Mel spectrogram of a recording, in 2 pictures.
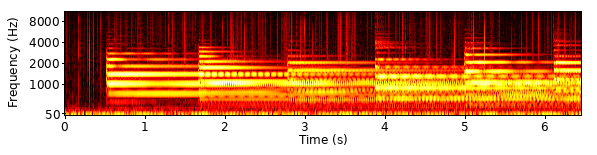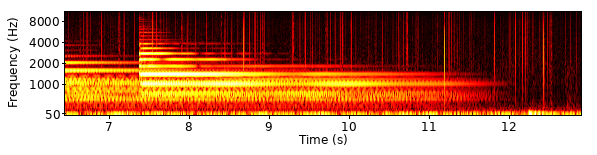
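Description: Glockenspiel bells ring out in a slow sequence of about seven struck notes, each bright, clear tone sustaining and overlapping the next as they shimmer together, played alone without any voices.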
